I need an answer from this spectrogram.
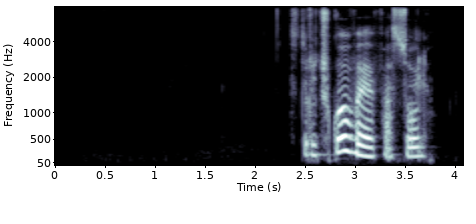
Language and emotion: Russian, neutral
